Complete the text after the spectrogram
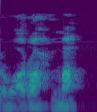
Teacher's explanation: এখানে আমরা যেমন থামবো, গোলটা এটা হা হয়ে যাবে, সাকিনওয়ালা হা হয়ে যাবে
